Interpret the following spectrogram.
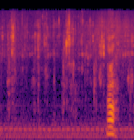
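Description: A pause in a car cabin with a faint, steady low hum and a few light clicks. A man says a single short word near the end.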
